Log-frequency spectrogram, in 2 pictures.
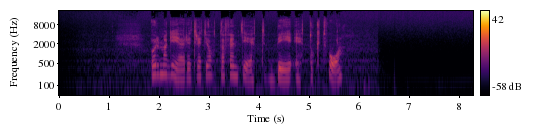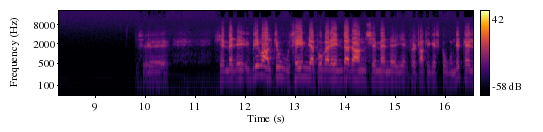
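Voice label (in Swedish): Edsbro Uppland, dialekter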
